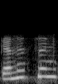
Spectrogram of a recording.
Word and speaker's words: Gunnison: well all right awesome okay who's next Gunn Gunnison County sorry if I pronounced that wrong no you pronounced it right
